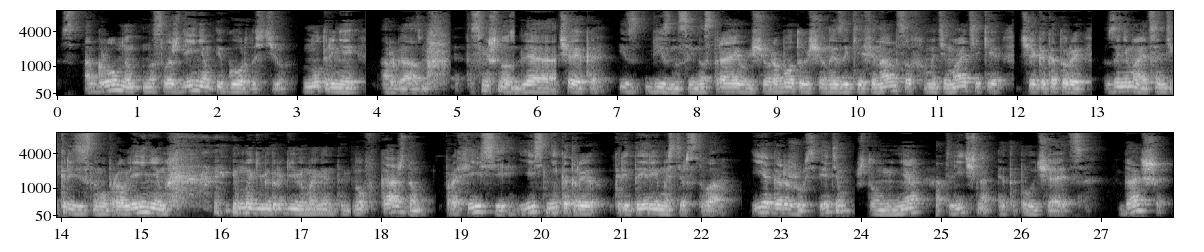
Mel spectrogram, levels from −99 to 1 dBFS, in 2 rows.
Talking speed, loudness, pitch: 105 wpm, -27 LUFS, 110 Hz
